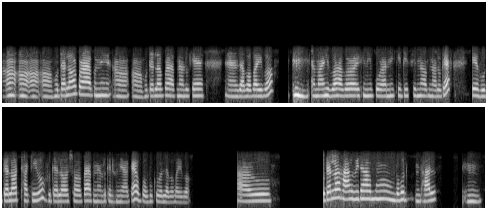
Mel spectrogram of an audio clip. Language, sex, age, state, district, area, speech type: Assamese, female, 18-30, Assam, Sivasagar, rural, conversation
